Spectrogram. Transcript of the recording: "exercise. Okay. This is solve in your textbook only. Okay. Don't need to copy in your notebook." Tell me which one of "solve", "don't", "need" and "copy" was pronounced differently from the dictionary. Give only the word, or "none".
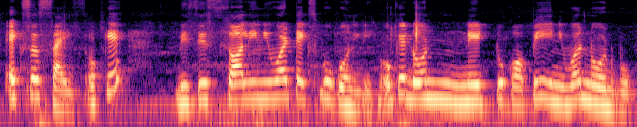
solve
